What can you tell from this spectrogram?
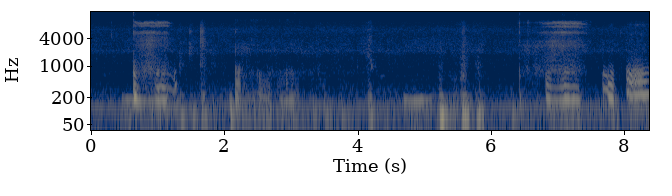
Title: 😴 Chihuahua Snoring with Red Light🚨 Therapy 🐾❤️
